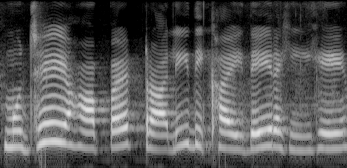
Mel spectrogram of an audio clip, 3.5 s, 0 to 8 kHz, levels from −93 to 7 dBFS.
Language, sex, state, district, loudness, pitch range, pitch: Hindi, female, Madhya Pradesh, Dhar, -13 LUFS, 240-280 Hz, 255 Hz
